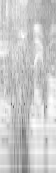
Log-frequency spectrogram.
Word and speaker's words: Schnable: got a comment here schnable first syllable rhymes with hey hey schnable like ha that's because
